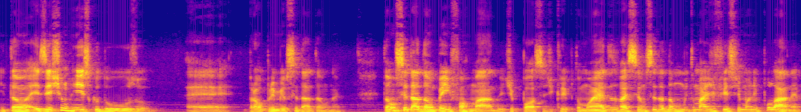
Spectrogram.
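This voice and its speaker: Audible room echo carries a man's medium-pitched voice with ordinary pitch variation. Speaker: crypto presenter / job candidate. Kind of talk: informal presentation. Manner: fast.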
